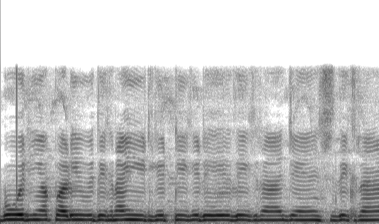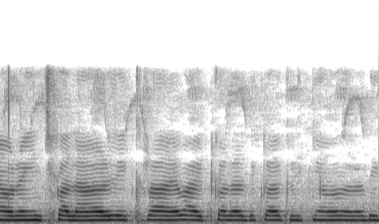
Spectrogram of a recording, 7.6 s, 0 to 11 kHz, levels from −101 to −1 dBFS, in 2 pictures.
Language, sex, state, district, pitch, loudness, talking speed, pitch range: Hindi, female, Bihar, Purnia, 215 Hz, -18 LUFS, 245 wpm, 210-220 Hz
